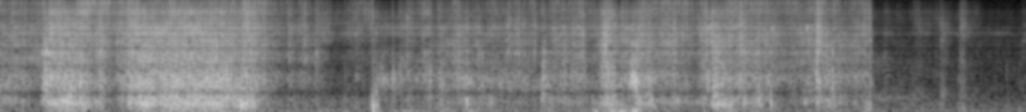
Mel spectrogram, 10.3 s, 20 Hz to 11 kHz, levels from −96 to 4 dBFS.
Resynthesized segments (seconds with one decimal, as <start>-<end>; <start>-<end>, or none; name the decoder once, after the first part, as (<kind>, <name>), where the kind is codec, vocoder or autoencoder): 0.0-10.3 (vocoder, WaveNeXt)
